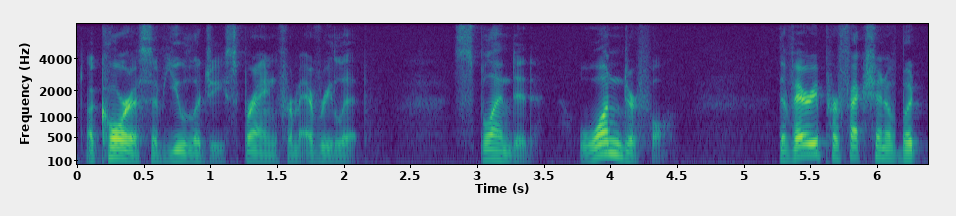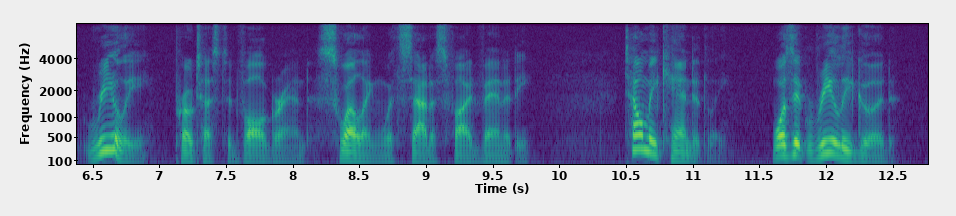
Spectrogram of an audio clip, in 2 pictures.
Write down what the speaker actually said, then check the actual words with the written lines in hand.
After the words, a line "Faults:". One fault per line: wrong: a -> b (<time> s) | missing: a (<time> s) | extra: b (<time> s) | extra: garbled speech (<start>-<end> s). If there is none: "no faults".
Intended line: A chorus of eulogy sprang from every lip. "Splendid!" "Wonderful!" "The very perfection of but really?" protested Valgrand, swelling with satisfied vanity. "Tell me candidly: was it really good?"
A chorus of eulogy sprang from every lip. "Splendid!" "Wonderful!" "The very perfection of but really?" protested Valgrand, swelling with satisfied vanity. "Tell me candidly: was it really good?"
Faults:
no faults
